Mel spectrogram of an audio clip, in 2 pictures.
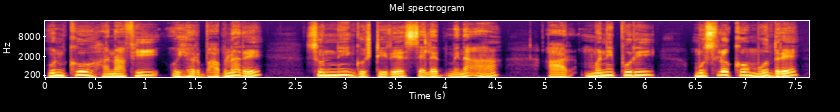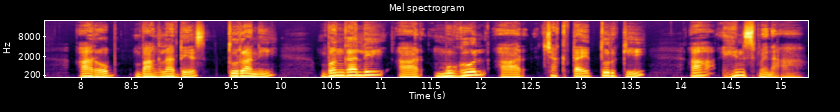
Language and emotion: Santali, neutral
